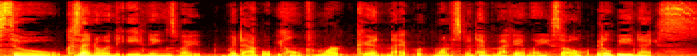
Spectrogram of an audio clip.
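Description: A woman mumbles. Her pace is moderate. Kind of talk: late-night personal monologue. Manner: mumbling; frequent sighs.

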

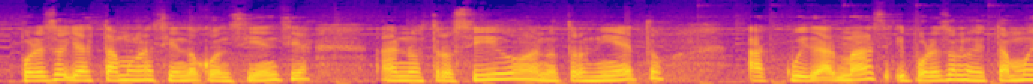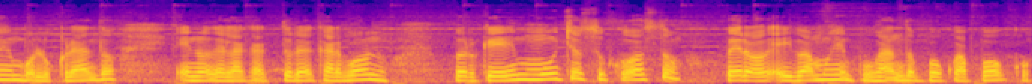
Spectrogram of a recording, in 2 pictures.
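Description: Over music in the background, a woman speaks at a moderate pace and a fairly low pitch, with very wide pitch swings and very even loudness. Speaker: community member. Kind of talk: interview.

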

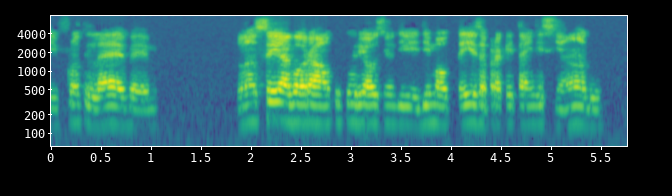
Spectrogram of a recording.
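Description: A man with fairly high pitch speaks slowly and flatly, in a monotone. The sound is dry and close with no echo, though background noise is noticeable. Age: 20s. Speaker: calisthenics athlete. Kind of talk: casual live interview.

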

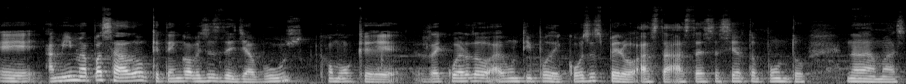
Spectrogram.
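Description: A man talks at a fairly slow pace and fairly high pitch with fairly even intonation and very even loudness. Noticeable background noise runs underneath. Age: 20s. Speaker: podcast host. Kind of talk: casual monologue. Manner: hesitant.

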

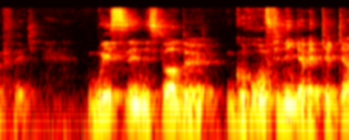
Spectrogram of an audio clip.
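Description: A man's fairly quick delivery with fairly even intonation and audible room echo. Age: 20s. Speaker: YouTuber friend. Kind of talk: casual chat.

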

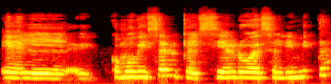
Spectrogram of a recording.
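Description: Pitched high, a woman talks at a very slow pace. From Mexico City. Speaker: dentist and business coach. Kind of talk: interview on a livestream.

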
